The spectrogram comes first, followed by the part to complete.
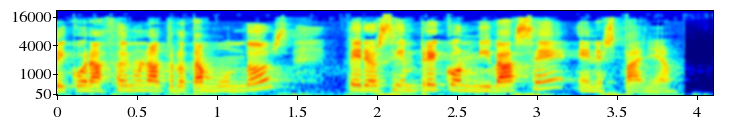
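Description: This woman's voice is fairly high in pitch, with a bright, sharp tone. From Madrid, Spain. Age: 20s. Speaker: podcast host, entrepreneur. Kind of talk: casual monologue, Q&A.

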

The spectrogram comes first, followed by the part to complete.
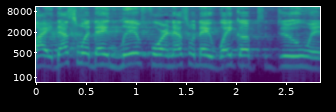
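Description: Someone with a Southern US accent talks at a moderate pace over noticeable background noise. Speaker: podcast host. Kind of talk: live podcast show. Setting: stage with audience.

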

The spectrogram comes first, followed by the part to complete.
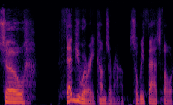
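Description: A somewhat breathy man with a New York accent at a moderate pace, dry and close with no echo, on a very clean recording with a silent background. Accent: New York City. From New York City. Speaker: former police sergeant and podcast host. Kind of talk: testimony.

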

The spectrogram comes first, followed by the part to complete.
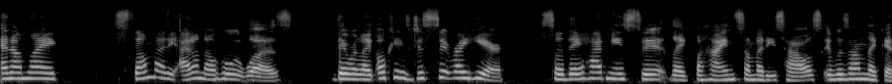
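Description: A woman with an ordinary speaking voice talks at a moderate pace, with a fairly high pitch and ordinary pitch variation. Her loudness stays very even, and the sound is dry and close with no echo. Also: very clean recording, silent background. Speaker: podcaster, childhood friend. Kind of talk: casual chat.

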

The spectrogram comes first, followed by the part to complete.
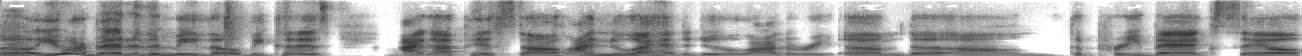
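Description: A woman's fairly high voice, an unremarkable speaking voice, with lively intonation at a fairly quick pace against a quiet background. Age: 30s. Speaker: podcast co-host. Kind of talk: casual chat.

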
